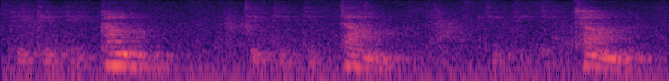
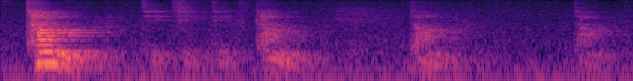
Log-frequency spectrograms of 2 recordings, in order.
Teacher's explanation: the regularity of the first line, ti-ti-ti-tum, ti-ti-ti-tum, ti-ti-ti-tum, is disrupted by the second line's irregular rhythm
